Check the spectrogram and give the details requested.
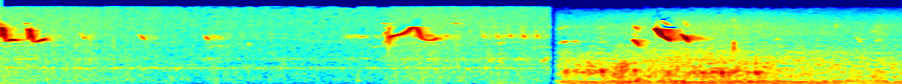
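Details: American goldfinches in breeding plumage, the male with a black cap, sing short, high twittering and sweet slurred notes in scattered bursts, with a rumbling wind-like noise over the second half.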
